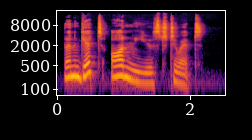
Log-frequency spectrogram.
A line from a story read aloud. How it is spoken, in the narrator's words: Obi-Wan said firmly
